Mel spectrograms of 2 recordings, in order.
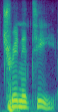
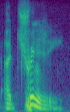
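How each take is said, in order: First: "Trinity" set apart, higher and clearly enunciated; clear emphatic repeat. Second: Said in the usual way. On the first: Real, not acted. Speaker repeats a term said too fast, clear emphatic "Trinity". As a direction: pitch up "Trinity" and articulate every syllable. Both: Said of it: "Sorry if I said that too fast".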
